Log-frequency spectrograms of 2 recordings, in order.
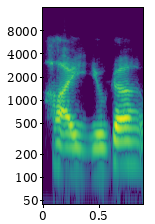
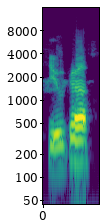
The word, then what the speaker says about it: Hyuga: say Elric and mi they say hi Yuga when it's actually Hyuga or taiga or guca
